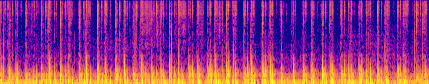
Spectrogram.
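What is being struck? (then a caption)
Steel military helmet shell. Fingertips scratch and tap across the top of a hollow, olive-green painted steel military helmet. The result is a rapid, uneven stream of soft, low, hollow knocks with a faint low resonance. The scratching between knocks is dry, and each tap dies away almost instantly.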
